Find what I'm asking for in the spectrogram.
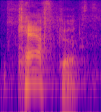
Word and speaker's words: Kafka: So the offensive coordinator is Mike Kafka, K-A-F-K-A. Is that pronounced right? – Kafka.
